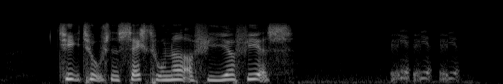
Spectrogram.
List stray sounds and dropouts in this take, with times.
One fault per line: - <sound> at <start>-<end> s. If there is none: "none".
- laugh at 3.9-4.6 s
